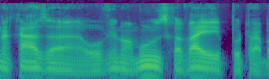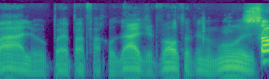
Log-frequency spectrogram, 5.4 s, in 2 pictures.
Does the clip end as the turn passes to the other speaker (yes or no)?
yes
